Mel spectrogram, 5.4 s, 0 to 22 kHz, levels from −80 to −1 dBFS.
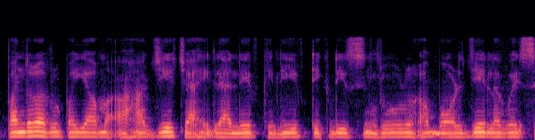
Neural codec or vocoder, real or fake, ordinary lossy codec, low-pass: codec, 24 kHz, 0.9 kbps, WavTokenizer, small release; fake; none; 7.2 kHz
